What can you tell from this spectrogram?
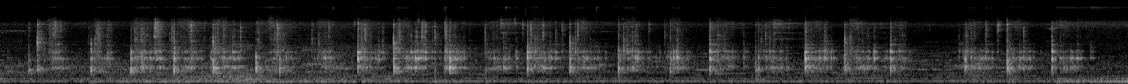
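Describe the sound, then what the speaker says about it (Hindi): Almonds frying in about a spoonful of desi ghee for khaskhas laddu, a steady soft sizzle broken by repeated scraping and stirring clinks of a spoon against the pan, close and continuous with no talk. "इसमें हम बादाम डालेंगे, इसको भी हमें फ्राई करना है।"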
